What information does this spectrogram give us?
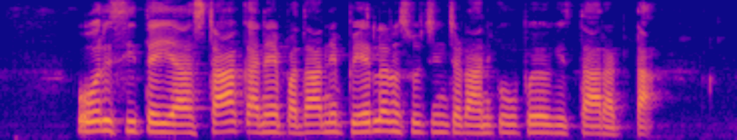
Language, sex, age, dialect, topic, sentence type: Telugu, female, 25-30, Telangana, banking, statement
